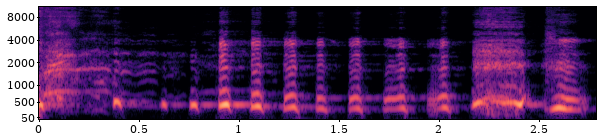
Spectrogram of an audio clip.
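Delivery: long, high-pitched giggling fit; real high peals of laughter; real laughing fit. Real, not acted. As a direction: crack up helplessly, pitch shooting up. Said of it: "I love your laugh".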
